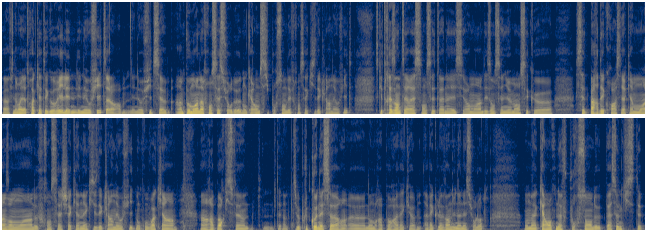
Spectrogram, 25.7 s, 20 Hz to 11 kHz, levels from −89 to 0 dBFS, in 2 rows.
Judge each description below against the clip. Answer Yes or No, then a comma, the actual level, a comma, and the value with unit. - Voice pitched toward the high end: No, low, 110 Hz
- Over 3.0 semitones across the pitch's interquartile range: No, average, 2.7 semitones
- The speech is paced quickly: Yes, fast, 235 wpm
